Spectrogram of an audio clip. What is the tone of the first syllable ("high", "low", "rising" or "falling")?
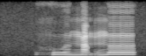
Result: low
